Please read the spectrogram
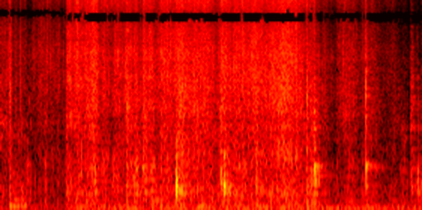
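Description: Bubble wrap and plastic film crinkling and rustling as they are pulled off a tin box, with a few sharp clicks among the rustle.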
